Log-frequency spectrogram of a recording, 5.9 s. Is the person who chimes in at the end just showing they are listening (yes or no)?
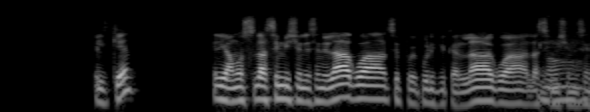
yes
